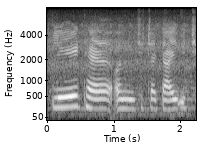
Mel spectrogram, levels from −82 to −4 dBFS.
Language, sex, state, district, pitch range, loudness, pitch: Hindi, female, Uttar Pradesh, Jalaun, 205-235 Hz, -14 LUFS, 215 Hz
